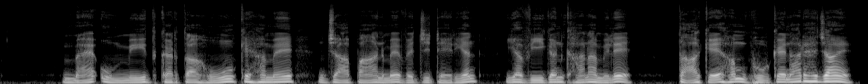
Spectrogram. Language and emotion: Urdu, fearful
